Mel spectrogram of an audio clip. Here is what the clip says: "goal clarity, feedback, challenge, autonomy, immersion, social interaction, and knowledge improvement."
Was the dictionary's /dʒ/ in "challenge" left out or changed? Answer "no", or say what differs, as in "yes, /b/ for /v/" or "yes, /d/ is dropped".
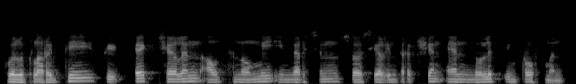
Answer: yes, /dʒ/ is dropped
